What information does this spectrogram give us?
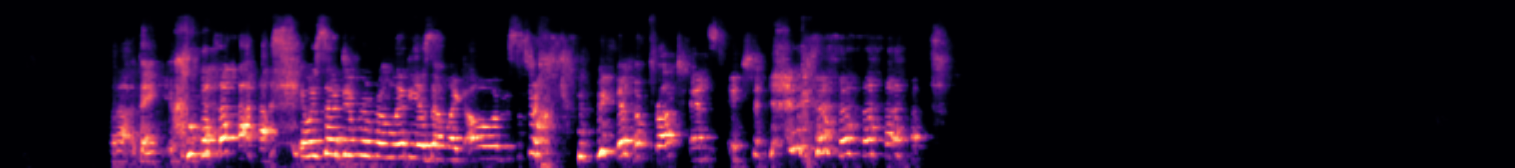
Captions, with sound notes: Thank you. (laughs) It was so different from Lydia's that like, "oh, this is" (laughs)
